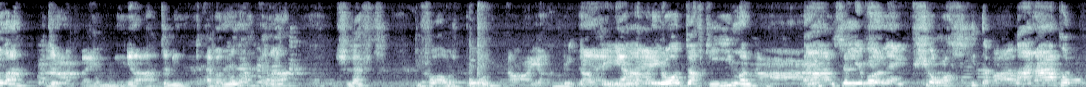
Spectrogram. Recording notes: Another party conference special at The International Conference Centre in Birmingham.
